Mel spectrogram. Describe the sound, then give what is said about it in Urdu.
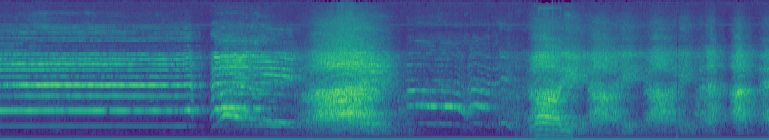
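A religious slogan is raised at a Muharram majlis. A long, drawn-out leading call by one voice is followed by a few loud collective shouts from the gathered crowd, which swell and fade in turn. “ایک Najaf رسا نعرہ لگاتے ہیں”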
